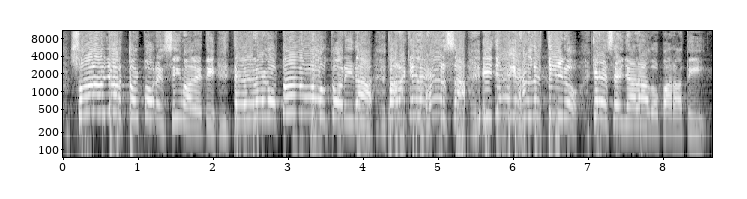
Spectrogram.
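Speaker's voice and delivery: high, loud preacher's shout as God. Acted. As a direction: thunder God's promise from the pulpit. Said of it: "Dios me está diciendo".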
